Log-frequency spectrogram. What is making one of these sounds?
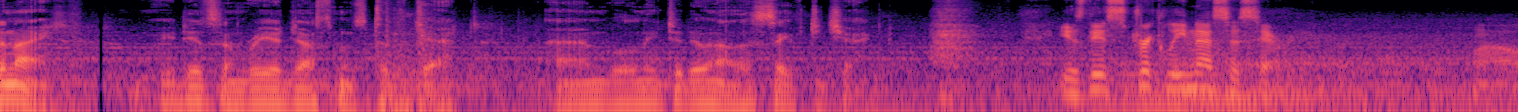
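An older man answers in a calm, refined voice.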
